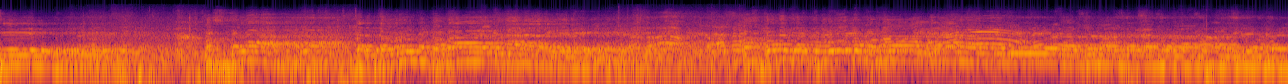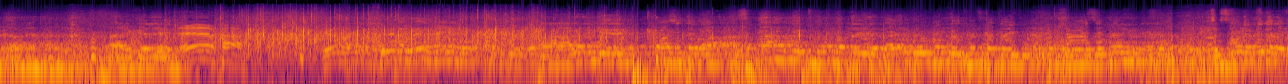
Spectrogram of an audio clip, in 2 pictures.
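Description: A crowd of men talks and murmurs in a large echoing hall.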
